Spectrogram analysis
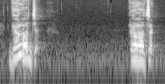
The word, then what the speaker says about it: Cowlitz: to teach me how to say cowlets in a native Indian dialect. and they would kind of make my throat go through the gyrations that would sound like galic galic.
